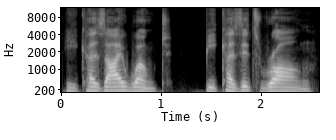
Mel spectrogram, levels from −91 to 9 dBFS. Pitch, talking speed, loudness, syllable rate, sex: 135 Hz, 140 wpm, -17 LUFS, 4.6 syllables/s, female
